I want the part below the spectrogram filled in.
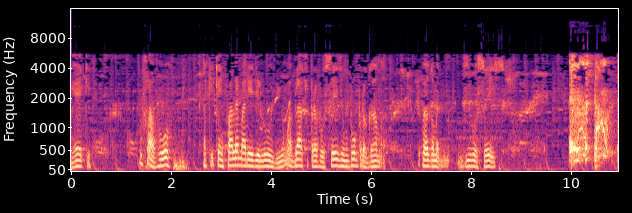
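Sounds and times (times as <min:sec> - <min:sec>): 
speech: 0:00.0 - 0:08.8, 0:10.0 - 0:10.7
woman coughing harshly: 0:10.0 - 0:10.9.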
